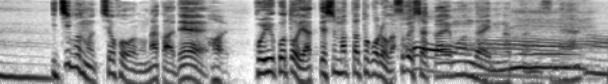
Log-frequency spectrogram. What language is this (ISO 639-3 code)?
jpn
